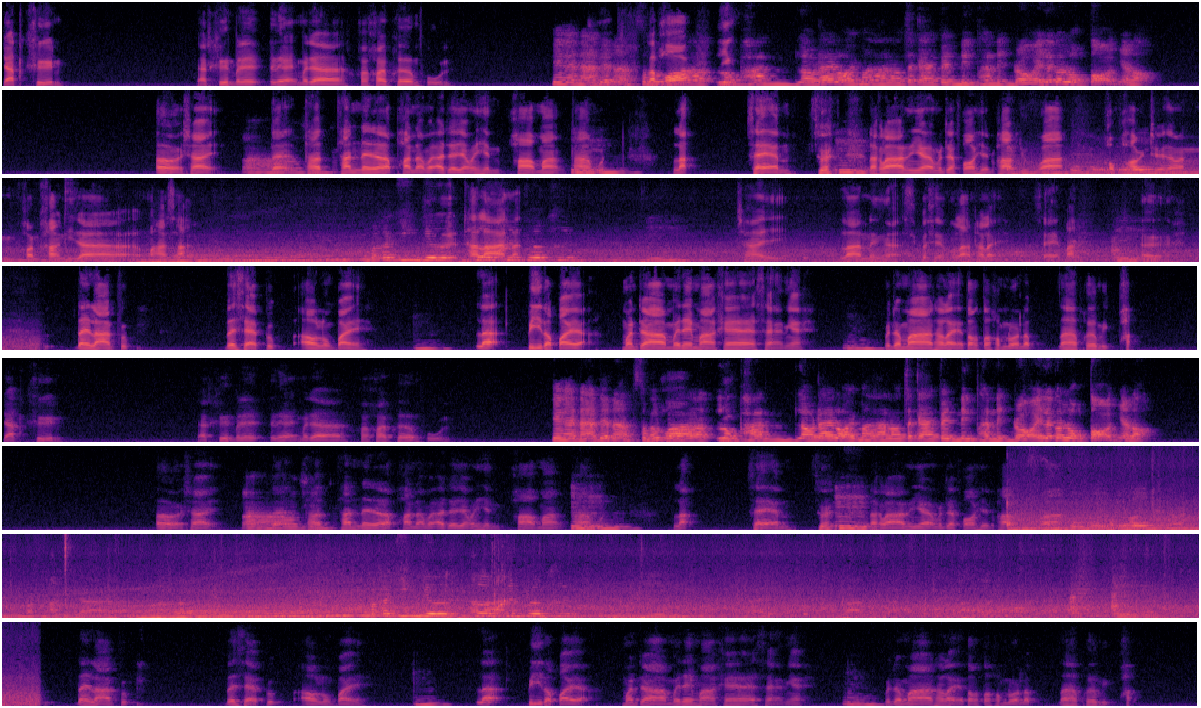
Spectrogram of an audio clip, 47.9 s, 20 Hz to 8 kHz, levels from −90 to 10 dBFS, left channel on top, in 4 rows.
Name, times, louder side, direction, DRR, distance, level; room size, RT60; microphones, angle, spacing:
voice 1, 0.0-0.6 2.0-4.5 5.8-6.1 6.4-6.9 7.2-7.3 13.5-14.1 14.7-18.0 18.4-18.8 19.4-25.9 28.3-29.1 31.3-31.8 32.3-34.0 34.3-34.8 35.3-35.8 36.6-37.2 38.1-38.6 38.9-39.6 40.6-40.9 41.2-41.7 42.1-44.0 44.7-46.2 46.5-47.2, left 7 dB, 70° left, 0.4 m, -32 dB
voice 2, 5.5-11.5 14.4-15.2 17.7-18.3 20.3-20.7 22.6-23.4 26.3-29.8 30.3-30.8 35.1-35.6 40.0-40.4 44.3-44.7, right 2 dB, 50° right, 2.0 m, -29 dB
sound 1, 22.0-36.3, right 6 dB, 80° right, 0.4 m, -34 dB
8.8 x 5.4 x 2.4 m
head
